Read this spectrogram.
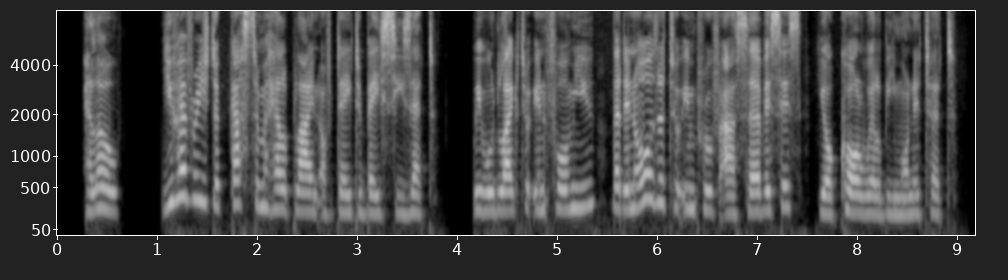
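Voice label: English, female; Hlásky pro IVR menu ve více jazycích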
